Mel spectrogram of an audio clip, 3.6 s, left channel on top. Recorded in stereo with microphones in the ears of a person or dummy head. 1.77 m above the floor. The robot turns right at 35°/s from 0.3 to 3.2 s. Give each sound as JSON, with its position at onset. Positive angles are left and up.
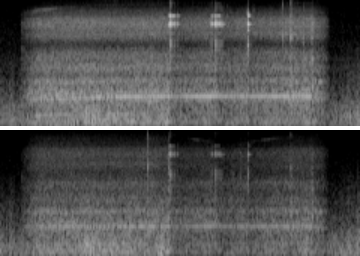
{"t": 1.7, "sound": "breaking glass", "side_deg": 40}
